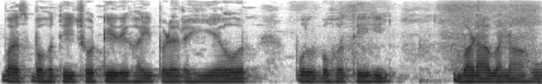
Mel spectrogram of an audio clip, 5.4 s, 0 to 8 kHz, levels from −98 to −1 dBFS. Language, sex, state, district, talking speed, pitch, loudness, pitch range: Hindi, male, Uttar Pradesh, Lalitpur, 165 wpm, 105 Hz, -17 LUFS, 100-105 Hz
